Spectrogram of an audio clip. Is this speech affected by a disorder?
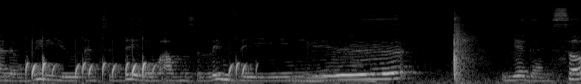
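No.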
